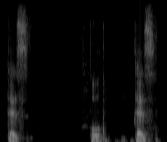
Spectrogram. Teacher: some people also um drop the u sound at the end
